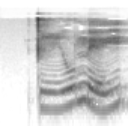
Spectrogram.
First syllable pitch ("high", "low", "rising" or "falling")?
rising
